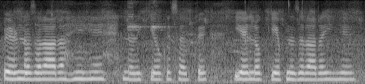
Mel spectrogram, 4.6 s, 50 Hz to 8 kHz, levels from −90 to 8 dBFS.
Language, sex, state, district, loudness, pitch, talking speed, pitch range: Hindi, female, Madhya Pradesh, Dhar, -16 LUFS, 230 Hz, 195 wpm, 225-235 Hz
